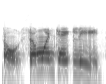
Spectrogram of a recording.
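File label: request leader, swat female; Counter Strike Model Pack; CS:GO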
